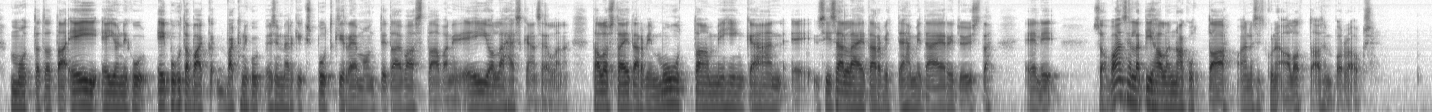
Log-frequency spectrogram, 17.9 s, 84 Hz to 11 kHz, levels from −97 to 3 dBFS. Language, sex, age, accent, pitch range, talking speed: Finnish, male, 30-49, native, 90-110 Hz, 150 wpm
